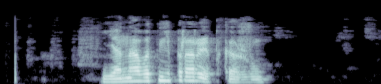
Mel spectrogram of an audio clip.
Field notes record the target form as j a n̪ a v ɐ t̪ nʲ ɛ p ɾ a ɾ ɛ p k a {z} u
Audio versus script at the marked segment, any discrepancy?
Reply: yes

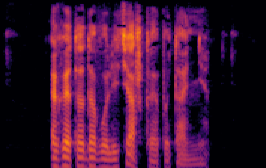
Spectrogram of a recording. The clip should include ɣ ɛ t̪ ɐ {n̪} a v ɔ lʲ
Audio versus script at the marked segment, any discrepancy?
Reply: yes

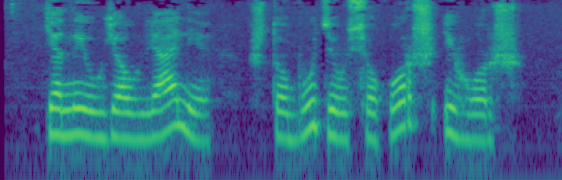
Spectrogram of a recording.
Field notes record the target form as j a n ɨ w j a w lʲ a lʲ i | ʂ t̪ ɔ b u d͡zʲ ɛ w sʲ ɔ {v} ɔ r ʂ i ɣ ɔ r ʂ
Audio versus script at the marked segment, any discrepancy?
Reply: yes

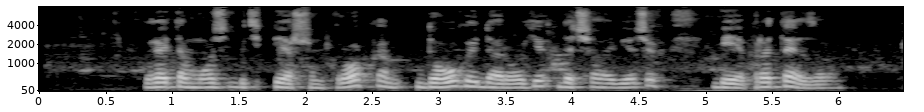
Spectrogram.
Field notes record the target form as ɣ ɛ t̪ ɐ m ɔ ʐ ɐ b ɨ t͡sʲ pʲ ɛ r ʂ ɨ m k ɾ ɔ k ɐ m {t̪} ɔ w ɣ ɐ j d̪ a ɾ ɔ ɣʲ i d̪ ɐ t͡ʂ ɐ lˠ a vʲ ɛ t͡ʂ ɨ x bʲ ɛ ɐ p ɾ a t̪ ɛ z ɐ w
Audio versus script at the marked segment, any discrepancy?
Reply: yes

